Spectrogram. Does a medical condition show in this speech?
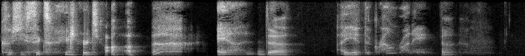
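Yes: spasmodic dysphonia; neurological voice disorder, Vocal cord spasms seen on nasal scope, onset at speaking panel, cause unclear; year and a half since diagnosis, Vocal therapy, Jim Bostock's Vocal Freedom Program, LA support group; voice dried then lost, vowels hard, at worst inaudible, hard to talk and breathe, long whispering.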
